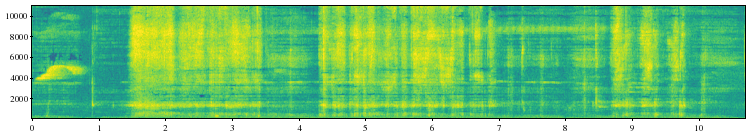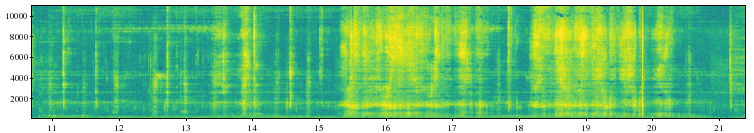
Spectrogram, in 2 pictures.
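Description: A person chewing and crunching mouthfuls of food close to the microphone, in spells of a few seconds with short pauses between.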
